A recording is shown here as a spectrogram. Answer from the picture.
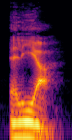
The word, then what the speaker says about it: Eliyah: His real name in Hebrew, I believe, is pronounced Eliah. E-L-I-Y-A-H. The Y-A-H is Yahweh.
